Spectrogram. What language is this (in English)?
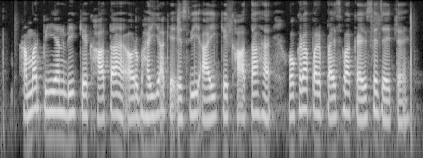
Magahi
